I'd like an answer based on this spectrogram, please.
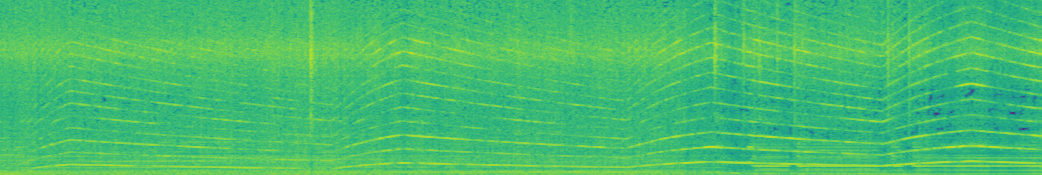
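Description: Fire engine siren wailing, heard from inside the truck's cab. Its pitch climbs quickly and then sinks slowly, about four times, over the truck's engine running underneath.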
